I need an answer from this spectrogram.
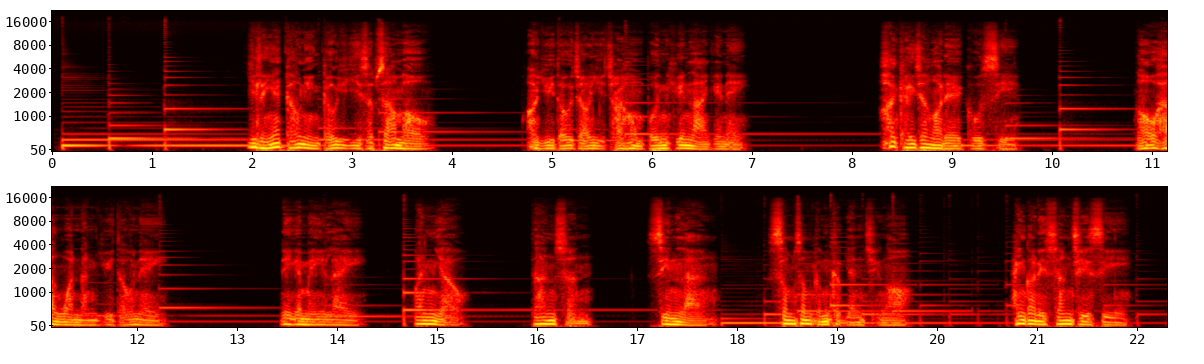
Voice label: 男【旁白】独白; 粤男

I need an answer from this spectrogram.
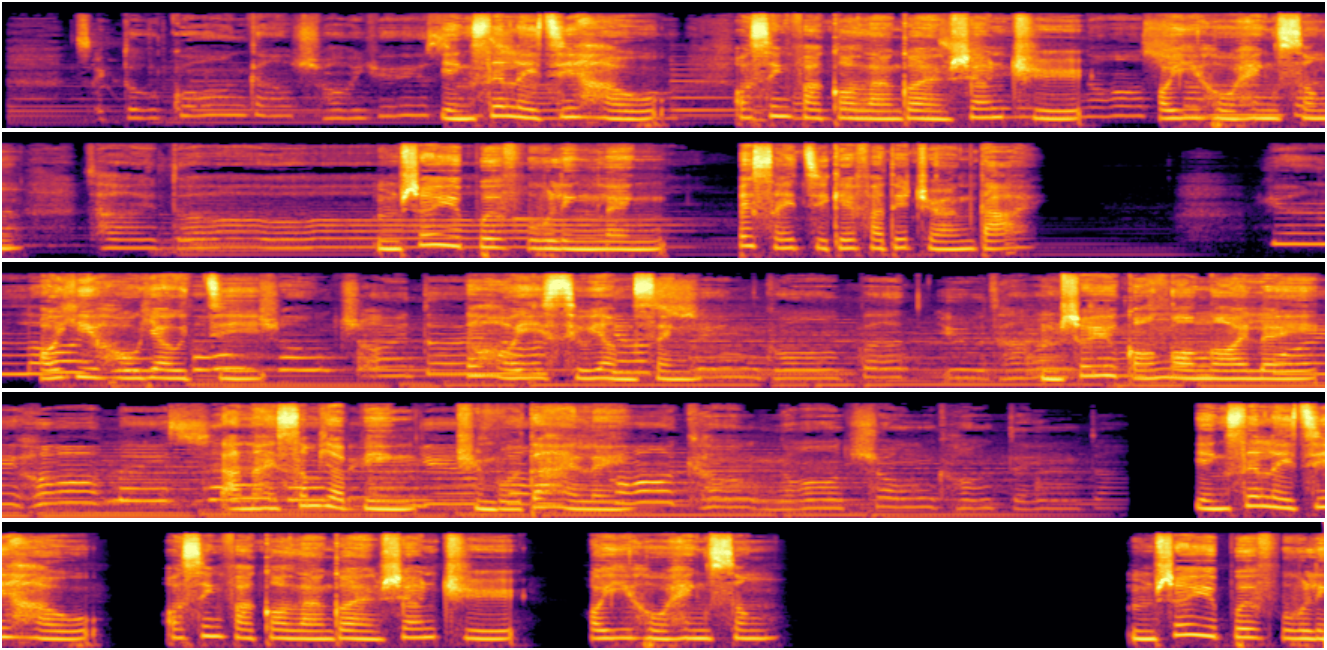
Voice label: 女【旁白】认识你之后

